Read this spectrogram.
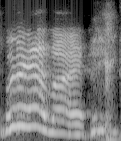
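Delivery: put-on confused old man.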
